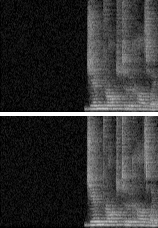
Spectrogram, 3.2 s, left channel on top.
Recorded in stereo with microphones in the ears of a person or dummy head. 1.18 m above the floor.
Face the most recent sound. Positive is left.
turn(degrees=-20)  # may be behind; listen again after turning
